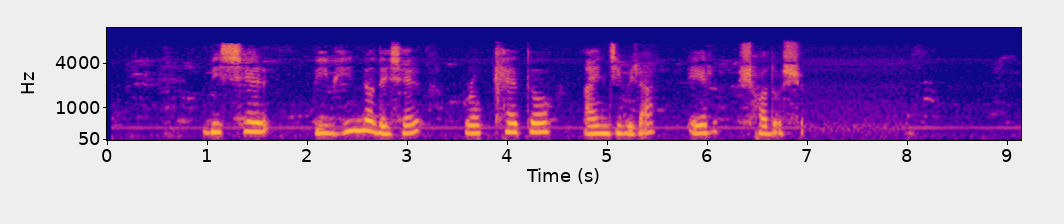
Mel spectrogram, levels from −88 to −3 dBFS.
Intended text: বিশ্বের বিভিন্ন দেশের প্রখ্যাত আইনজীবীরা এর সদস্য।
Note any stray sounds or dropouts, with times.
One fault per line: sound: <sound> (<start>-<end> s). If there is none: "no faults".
no faults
